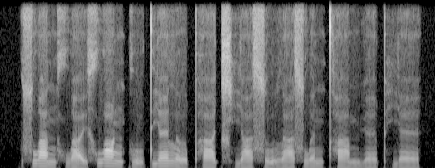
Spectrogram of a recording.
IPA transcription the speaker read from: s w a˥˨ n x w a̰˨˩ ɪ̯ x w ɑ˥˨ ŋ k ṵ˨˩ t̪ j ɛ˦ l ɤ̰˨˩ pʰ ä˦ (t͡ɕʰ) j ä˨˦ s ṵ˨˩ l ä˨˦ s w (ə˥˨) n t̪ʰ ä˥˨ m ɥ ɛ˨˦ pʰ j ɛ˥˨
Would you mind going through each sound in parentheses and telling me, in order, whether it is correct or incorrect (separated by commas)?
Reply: correct, correct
